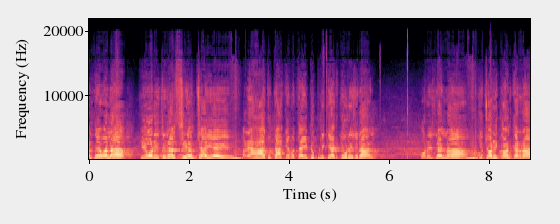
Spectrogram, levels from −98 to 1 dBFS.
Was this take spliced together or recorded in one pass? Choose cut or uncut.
cut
